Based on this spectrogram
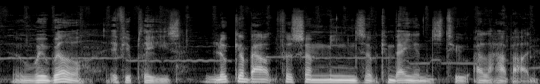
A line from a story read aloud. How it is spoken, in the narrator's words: Fogg quietly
